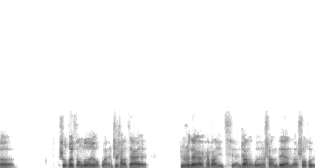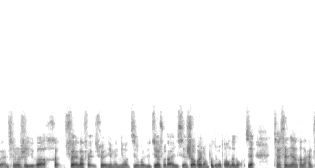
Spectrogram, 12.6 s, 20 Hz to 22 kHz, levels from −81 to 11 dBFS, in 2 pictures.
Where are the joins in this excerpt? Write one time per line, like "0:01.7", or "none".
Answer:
0:11.7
